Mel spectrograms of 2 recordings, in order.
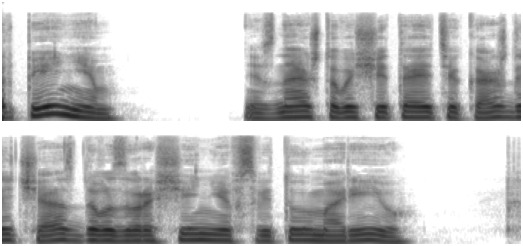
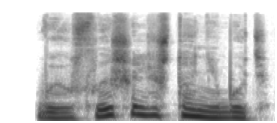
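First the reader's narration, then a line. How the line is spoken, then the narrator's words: Whispered. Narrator (Russian): прошептал Амос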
